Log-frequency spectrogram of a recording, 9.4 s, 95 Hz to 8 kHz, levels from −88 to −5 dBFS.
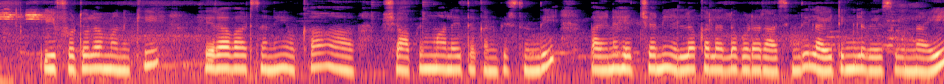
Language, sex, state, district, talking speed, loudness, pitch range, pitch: Telugu, female, Andhra Pradesh, Srikakulam, 140 wpm, -15 LUFS, 195-215 Hz, 210 Hz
